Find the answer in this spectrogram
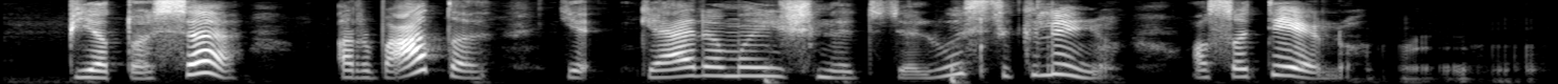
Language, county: Lithuanian, Vilnius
